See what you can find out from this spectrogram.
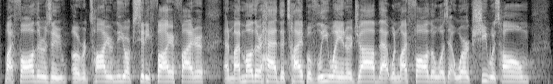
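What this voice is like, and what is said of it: Long Island New York accent. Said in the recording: “As you could tell by my accent, I'm not from Western New York. I grew up in a small town of 55,000 people on Long Island.”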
